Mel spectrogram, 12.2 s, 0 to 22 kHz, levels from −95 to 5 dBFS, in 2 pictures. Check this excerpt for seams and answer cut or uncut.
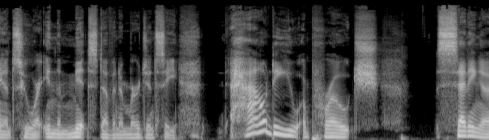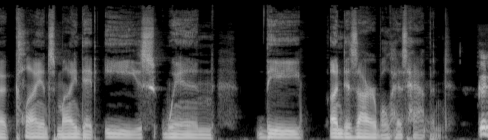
uncut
